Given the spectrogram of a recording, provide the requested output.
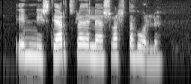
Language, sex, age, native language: Icelandic, female, 30-39, Icelandic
